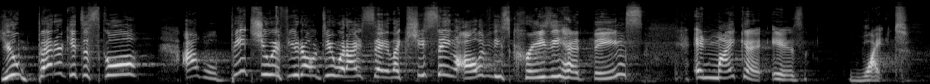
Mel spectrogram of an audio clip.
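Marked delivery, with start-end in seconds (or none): 0.0-3.9 loud, high-pitched screaming. Retelling how a woman yelled at two kids from a car window, imitating someone screaming. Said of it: "she starts screaming at them".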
